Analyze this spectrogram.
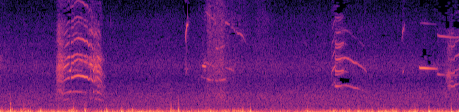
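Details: Wild seagulls circling above a person feeding them on an Atlantic City, New Jersey beach; a loud nasal squeal followed by scattered shorter mewing cries against constant wind and surf rumble.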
